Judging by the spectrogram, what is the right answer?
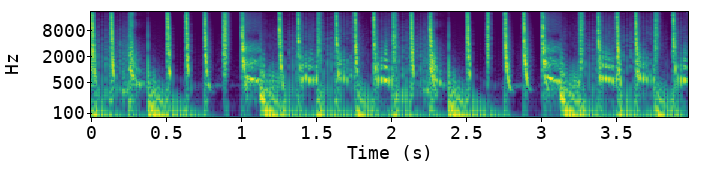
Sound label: Anabeat Mix, Beats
